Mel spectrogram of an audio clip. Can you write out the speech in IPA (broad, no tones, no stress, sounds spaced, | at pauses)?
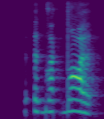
ʔ ə ɡ o ɡ dˤ ə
